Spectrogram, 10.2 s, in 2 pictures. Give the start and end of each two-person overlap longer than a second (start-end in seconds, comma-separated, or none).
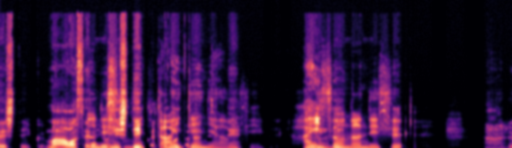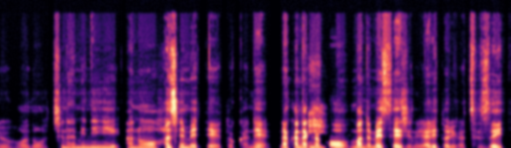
0.9-2.4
